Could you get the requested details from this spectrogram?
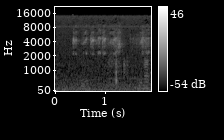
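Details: Swiftlet sound test: faint, thin, high chirps in quick bursts, several within two seconds, over a soft background hiss.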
